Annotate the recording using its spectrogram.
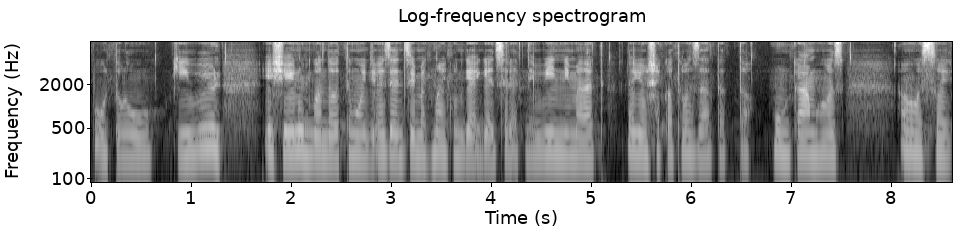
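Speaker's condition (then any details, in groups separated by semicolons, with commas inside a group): Hearing impairment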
